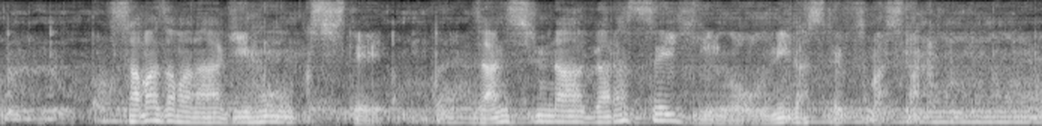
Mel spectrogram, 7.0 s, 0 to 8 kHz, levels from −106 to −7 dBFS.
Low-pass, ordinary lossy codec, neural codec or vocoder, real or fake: none; none; codec, 16 kHz, 4.8 kbps, FACodec; fake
